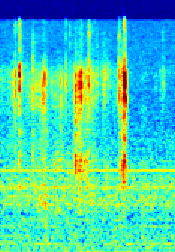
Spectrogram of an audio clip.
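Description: A few faint, short crisp sounds, the loudest about one and a half seconds in. They come from a kitchen knife cutting into a slab of frozen mango sorbet lying on wax paper.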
